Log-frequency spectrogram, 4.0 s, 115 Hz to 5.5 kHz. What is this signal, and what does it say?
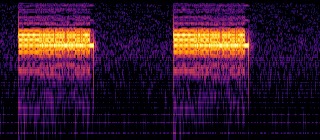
Emergency Alert System (SAME) tones (header bursts), heard as harsh buzzing bursts. It is heard from 0.2 to 3.1 s.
